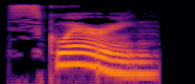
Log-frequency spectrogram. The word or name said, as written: squaring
